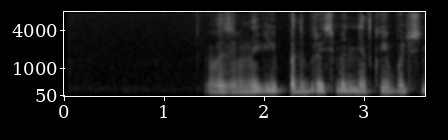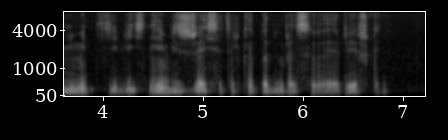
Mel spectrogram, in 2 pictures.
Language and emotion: Russian, neutral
